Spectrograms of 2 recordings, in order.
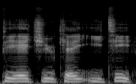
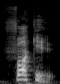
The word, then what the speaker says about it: Phuket: they're comical, or Thai names from Thailand, like Phuket, the name of a city in Thailand.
